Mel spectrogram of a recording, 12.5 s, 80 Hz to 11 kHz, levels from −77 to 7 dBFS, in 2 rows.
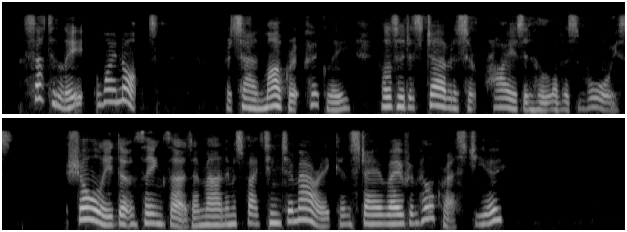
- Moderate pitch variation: Yes, average, 4.4 semitones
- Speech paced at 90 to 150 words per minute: No, average, 165 wpm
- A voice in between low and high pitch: No, high, 220 Hz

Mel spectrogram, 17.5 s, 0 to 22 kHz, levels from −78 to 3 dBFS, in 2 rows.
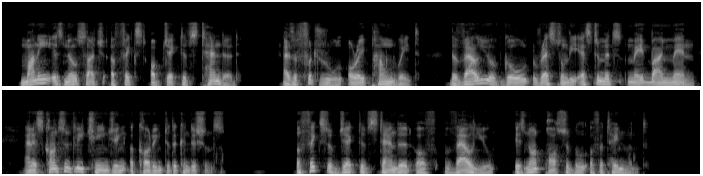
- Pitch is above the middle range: No, low, 105 Hz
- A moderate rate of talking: Yes, average, 155 wpm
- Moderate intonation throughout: Yes, average, 4.0 semitones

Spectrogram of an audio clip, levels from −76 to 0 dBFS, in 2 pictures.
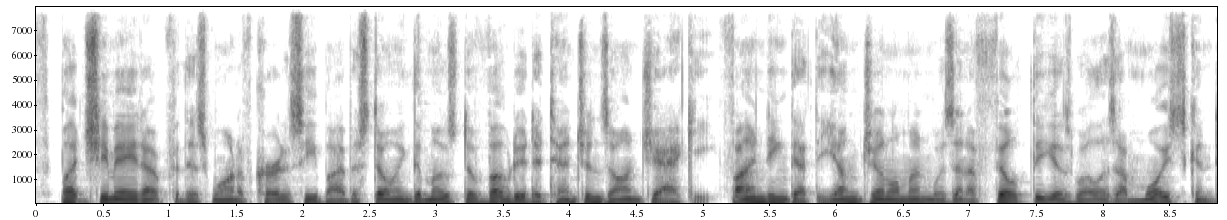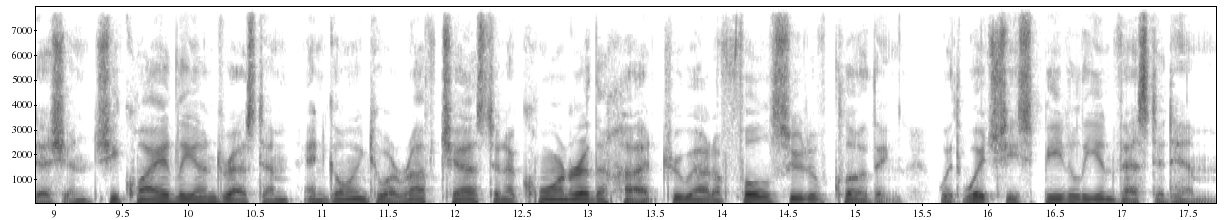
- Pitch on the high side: No, low, 110 Hz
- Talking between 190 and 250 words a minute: Yes, fast, 205 wpm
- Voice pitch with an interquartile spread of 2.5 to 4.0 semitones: No, average, 4.7 semitones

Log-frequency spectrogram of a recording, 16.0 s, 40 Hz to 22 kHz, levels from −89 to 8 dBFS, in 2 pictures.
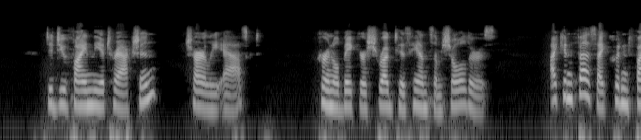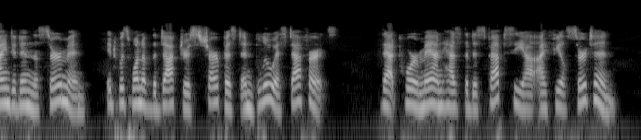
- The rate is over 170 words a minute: No, average, 155 wpm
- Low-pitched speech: No, medium, 185 Hz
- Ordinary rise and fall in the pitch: Yes, average, 3.6 semitones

